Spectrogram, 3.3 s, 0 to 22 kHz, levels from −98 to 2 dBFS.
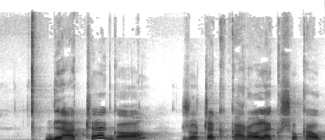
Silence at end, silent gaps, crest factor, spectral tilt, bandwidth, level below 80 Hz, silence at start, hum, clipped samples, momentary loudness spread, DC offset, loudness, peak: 0 s; none; 16 dB; -4.5 dB/octave; over 20 kHz; -70 dBFS; 0.3 s; none; under 0.1%; 13 LU; under 0.1%; -16 LUFS; 0 dBFS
